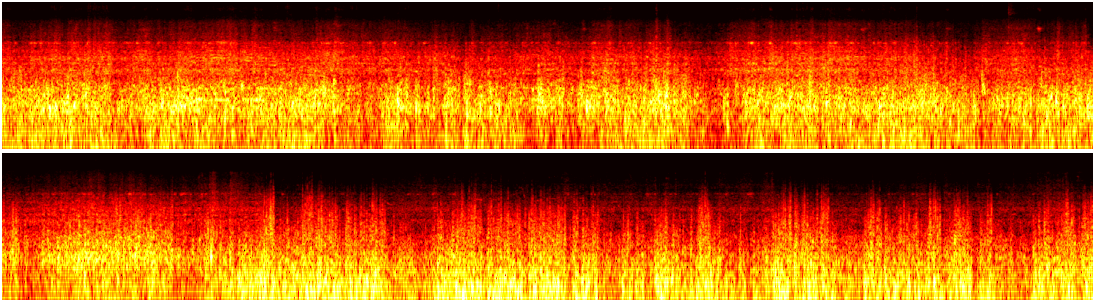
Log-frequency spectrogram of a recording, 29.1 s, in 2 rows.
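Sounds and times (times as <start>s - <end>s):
steel wheels on rails: 0.0s - 29.0s.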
